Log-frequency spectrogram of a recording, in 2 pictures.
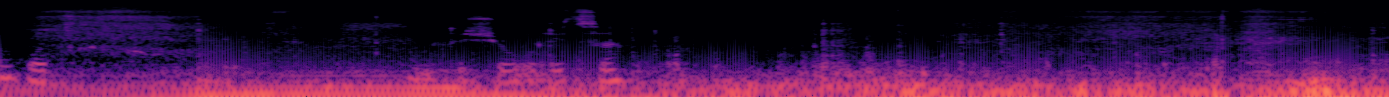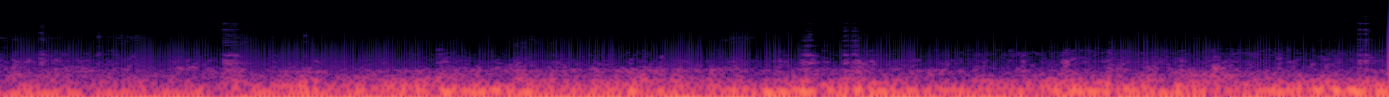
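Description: Tyres crunch over packed snow and slush.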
